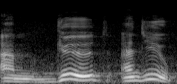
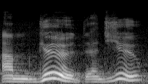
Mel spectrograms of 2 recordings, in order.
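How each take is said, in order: First: I am is contracted into one syllable. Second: I am is contracted into one syllable.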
